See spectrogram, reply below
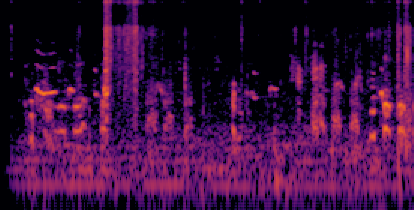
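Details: Roosters and hens on a chicken farm making noise, with overlapping clucks and short squawks from many birds against a steady background hum.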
